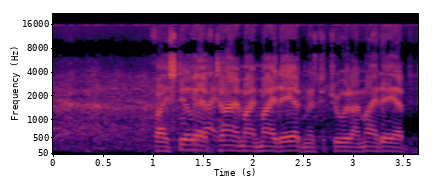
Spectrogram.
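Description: Another elderly man speaks with animation into a microphone.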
